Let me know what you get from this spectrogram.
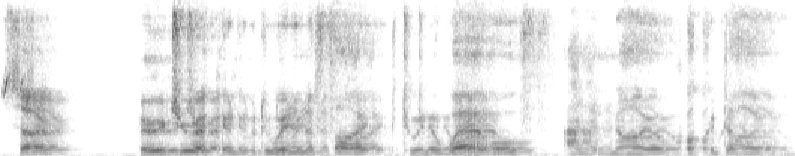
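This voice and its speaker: Lively intonation runs through a put-on character voice at a moderate pace. A slight echo surrounds it. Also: man, fairly low pitch for a man. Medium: audio drama.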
